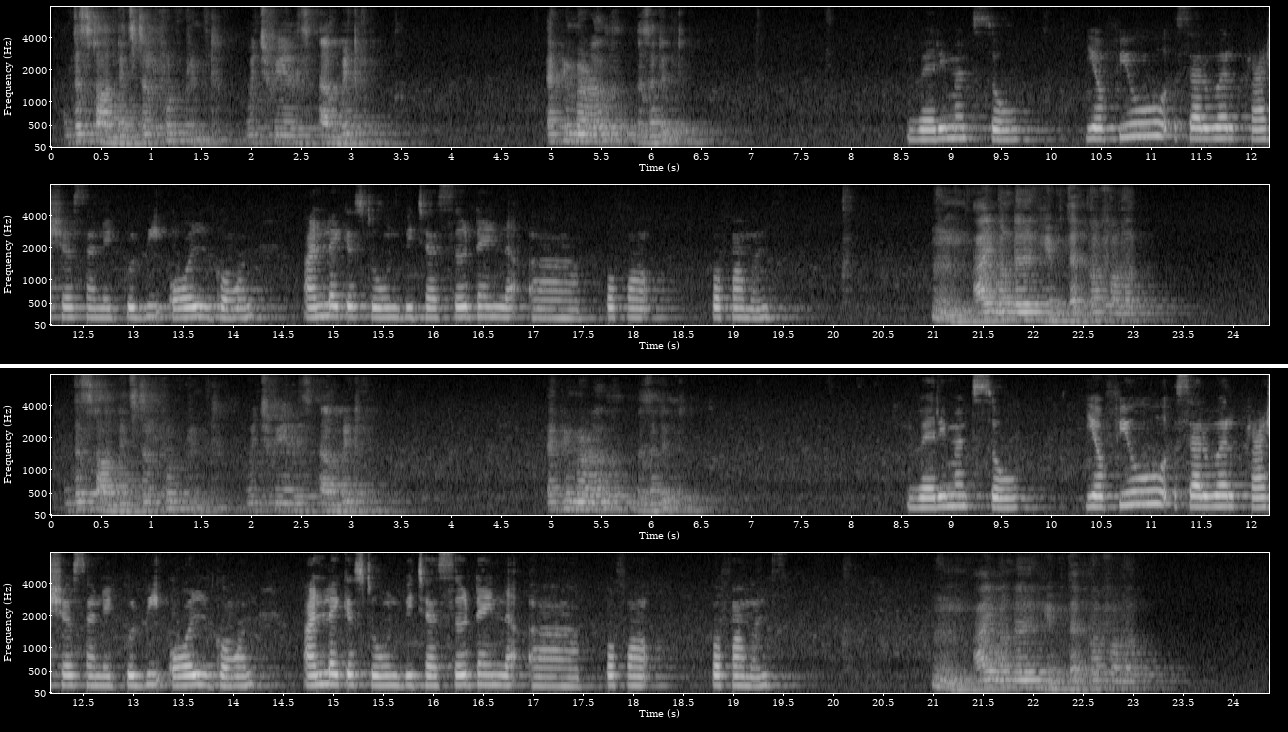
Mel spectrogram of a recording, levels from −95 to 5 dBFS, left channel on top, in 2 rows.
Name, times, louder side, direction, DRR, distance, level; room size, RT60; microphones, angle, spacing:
voice 1, 0.1-3.2 5.0-6.4 20.1-20.2 21.0-23.0, left 2 dB, 80° left, 3.6 m, -36 dB
voice 2, 8.6-9.7 10.3-14.2 14.7-17.5 17.7-18.2 18.8-19.4, right 2 dB, 55° right, 0.7 m, -28 dB
27.0 x 16.5 x 8.1 m
head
